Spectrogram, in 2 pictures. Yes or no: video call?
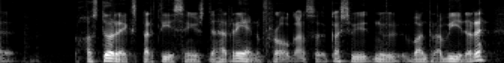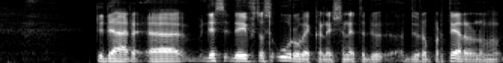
no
